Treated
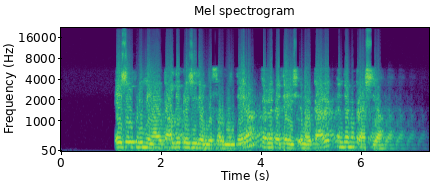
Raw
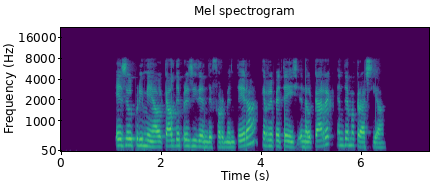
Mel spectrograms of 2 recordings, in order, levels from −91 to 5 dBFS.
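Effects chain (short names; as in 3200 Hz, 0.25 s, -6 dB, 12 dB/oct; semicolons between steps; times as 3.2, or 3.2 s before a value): pitch shift by moving bins -5 st; band shelf 3700 Hz +8.5 dB 1.3 oct; overloaded stage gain 26 dB; on a send: dark delay 0.219 s, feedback 39%, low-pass 1200 Hz, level -14.5 dB; on the sum: maximiser +27.5 dB; gain -1 dB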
